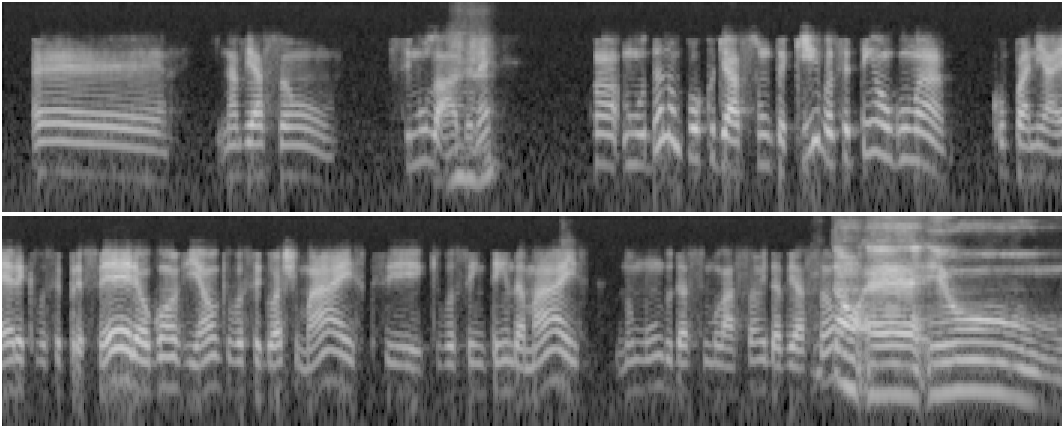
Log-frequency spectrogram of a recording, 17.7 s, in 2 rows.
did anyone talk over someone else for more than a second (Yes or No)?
No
